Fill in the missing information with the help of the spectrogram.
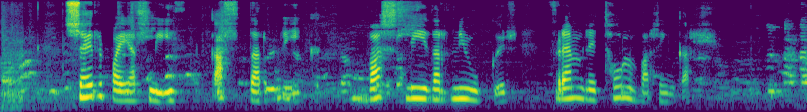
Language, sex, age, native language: Icelandic, female, 18-19, Icelandic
